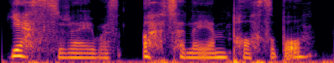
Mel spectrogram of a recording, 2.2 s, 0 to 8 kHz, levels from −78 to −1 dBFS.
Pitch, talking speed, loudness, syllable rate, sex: 185 Hz, 110 wpm, -22 LUFS, 5.9 syllables/s, female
